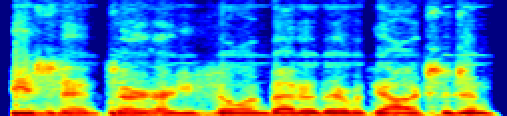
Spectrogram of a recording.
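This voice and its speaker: A man working as an air traffic controller, calmly giving procedural instructions and repeating them over an aviation radio. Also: mid-range voice, fast. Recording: narrow, noisy aviation radio transmission.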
